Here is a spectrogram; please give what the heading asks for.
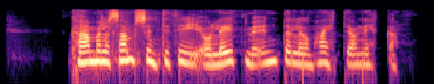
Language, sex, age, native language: Icelandic, female, 30-39, Icelandic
